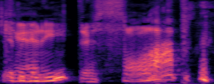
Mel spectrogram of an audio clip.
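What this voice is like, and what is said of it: Imitates another person's voice. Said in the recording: “his Kirk Douglas impression.”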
